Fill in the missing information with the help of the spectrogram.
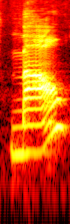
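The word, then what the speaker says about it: mau: hand corner we've got the portuguese word mao which means bad but that's exactly the same vowel sound ow as in now in english identical sounds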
